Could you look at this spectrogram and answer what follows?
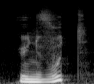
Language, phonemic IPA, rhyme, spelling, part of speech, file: French, /vut/, -ut, voûte, noun, Fr-voûte.ogg
- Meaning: 1. arch 2. vault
